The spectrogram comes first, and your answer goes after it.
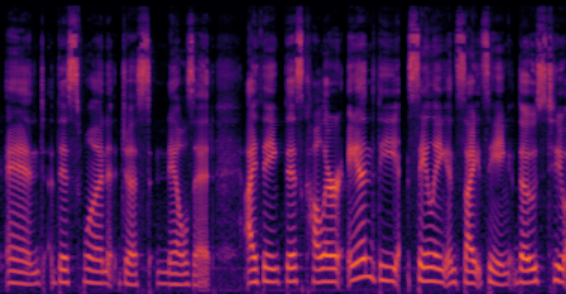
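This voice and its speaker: A woman's voice: low voice, clear, resonant tone, no room sound. A woman with a nasal, stuffy voice from being under the weather, enthusiastically reviewing nail polishes in a voice-over with frequent "uh"s. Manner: enthusiastic, gushing, with frequent fillers.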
